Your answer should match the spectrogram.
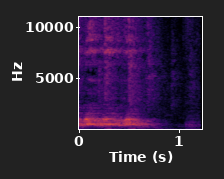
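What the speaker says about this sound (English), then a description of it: "I hear a dog." A dog barks loudly and close by during an online podcast call, a short harmonic yelp fading into quieter background noise with no talking.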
